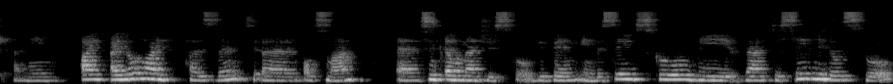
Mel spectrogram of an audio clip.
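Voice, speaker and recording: A woman's medium-pitched, somewhat breathy voice at a fairly slow pace, with fairly even intonation and big swings in loudness. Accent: Turkish. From eastern Turkey (Erzurum). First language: Turkish. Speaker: immigrant interviewee, physician. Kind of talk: oral history interview.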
